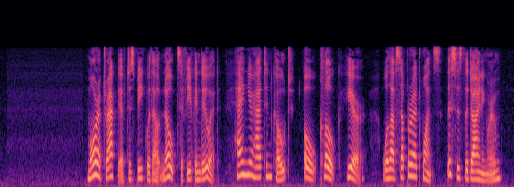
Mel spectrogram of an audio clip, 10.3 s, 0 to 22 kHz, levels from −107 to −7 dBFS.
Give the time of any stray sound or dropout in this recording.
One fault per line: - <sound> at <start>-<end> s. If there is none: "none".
none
